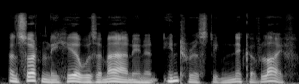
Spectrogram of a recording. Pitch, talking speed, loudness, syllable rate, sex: 115 Hz, 240 wpm, -19 LUFS, 6.5 syllables/s, male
